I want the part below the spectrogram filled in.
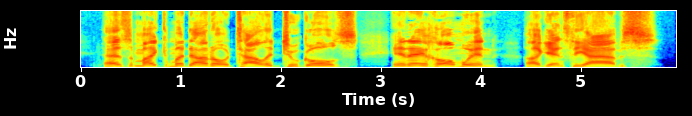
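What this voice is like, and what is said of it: Poor put-on French-Canadian accent. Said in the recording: “my terrible French-Canadian accent”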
